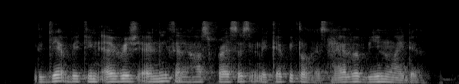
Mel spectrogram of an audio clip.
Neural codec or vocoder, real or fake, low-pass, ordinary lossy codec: codec, 16 kHz, 4.8 kbps, FACodec; fake; none; none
